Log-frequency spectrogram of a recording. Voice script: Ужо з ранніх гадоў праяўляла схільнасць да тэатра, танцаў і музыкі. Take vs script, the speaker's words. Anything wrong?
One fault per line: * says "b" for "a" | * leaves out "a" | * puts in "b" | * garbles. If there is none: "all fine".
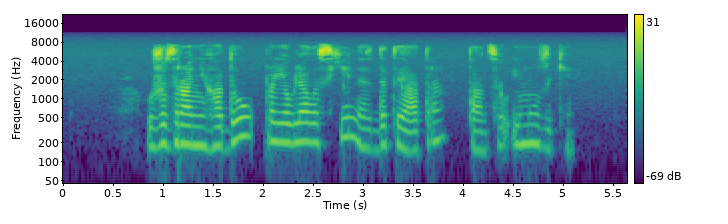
all fine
